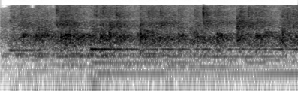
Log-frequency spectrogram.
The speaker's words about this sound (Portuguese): Aplauda mesmo a ele.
